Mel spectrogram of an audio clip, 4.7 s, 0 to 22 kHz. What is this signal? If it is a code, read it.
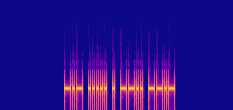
Morse code, heard as a keyed tone, about 30 wpm, 700 Hz. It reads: K5EZQ
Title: USA Call Signs Repeated 2x 30wpm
